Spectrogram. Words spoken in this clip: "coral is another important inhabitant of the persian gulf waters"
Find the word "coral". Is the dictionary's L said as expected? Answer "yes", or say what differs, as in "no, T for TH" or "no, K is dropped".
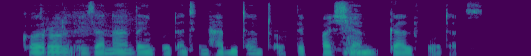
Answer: yes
